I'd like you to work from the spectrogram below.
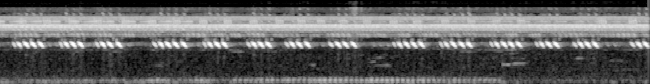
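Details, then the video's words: Crickets at night give rapid bursts of three or four pulsed chirps, coming about every half second above a continuous high-pitched background chorus, with faint low rumble. "Sounds of Night Crickets"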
